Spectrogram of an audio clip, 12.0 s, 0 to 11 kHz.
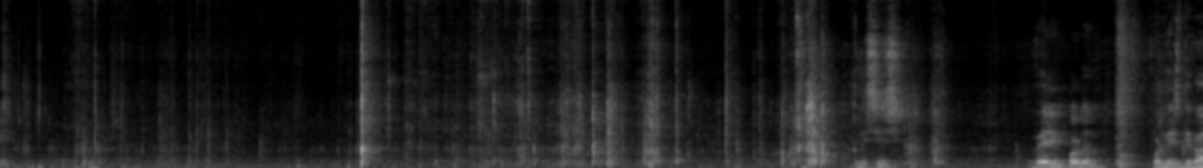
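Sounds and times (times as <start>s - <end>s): packaging rustling: 0.0s - 9.6s.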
